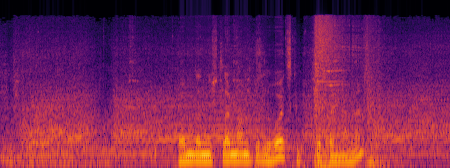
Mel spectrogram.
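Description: A car engine roars and revs unevenly.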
